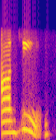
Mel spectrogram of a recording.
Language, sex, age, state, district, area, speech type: Hindi, female, 18-30, Madhya Pradesh, Ujjain, urban, conversation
